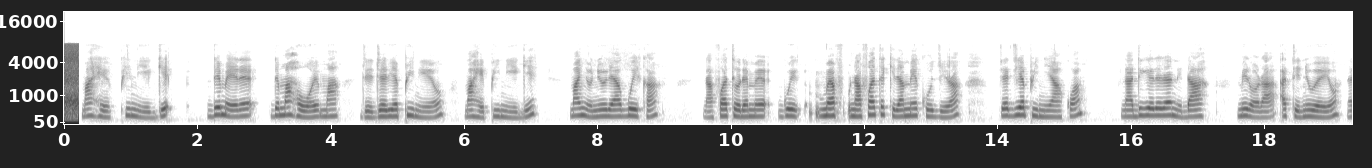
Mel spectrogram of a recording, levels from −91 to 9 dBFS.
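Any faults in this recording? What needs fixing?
The speech opens with a harsh, hard-edged rasp from 0.0 to 0.23 s, dropping to silence before the speech begins. This is file tags played as audio: a text tag block and its zero padding were decoded as samples, giving a lopsided buzz then nothing. To prevent it, have the reader skip metadata chunks and start decoding only at the real audio data.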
